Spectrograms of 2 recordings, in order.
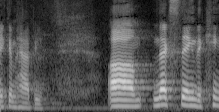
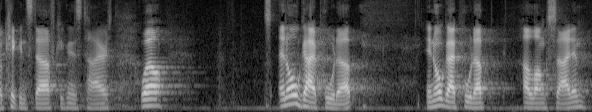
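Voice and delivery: ordinary talk, nothing marked

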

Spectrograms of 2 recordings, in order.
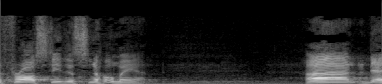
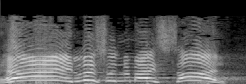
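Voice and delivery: much higher and louder call; mock booming God; 13 semitones higher, 10 dB louder than usual. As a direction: bellow it from the sky as a contrast. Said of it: "and said".

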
